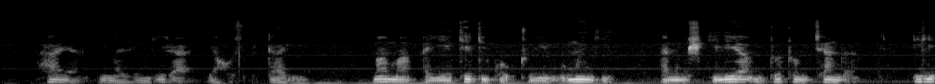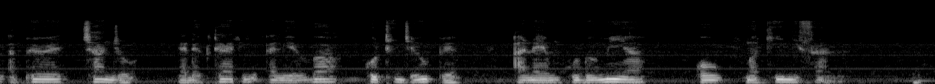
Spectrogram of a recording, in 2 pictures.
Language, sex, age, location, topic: Swahili, male, 18-24, Kisumu, health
